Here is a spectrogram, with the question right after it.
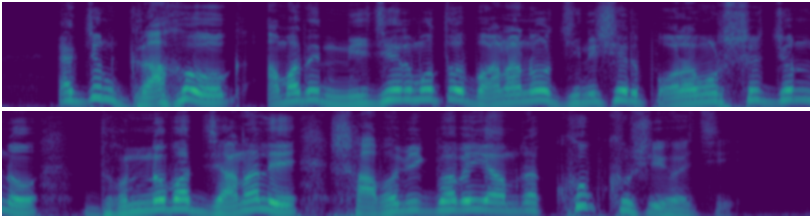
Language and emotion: Bengali, happy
